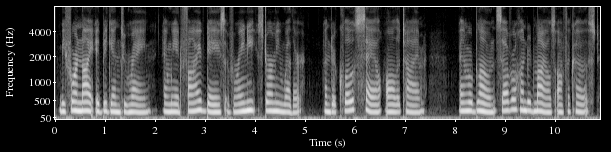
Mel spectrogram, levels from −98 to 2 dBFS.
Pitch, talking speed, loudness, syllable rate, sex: 215 Hz, 165 wpm, -16 LUFS, 4.6 syllables/s, female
